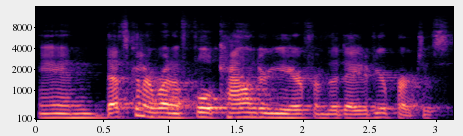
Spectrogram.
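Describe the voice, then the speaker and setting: Against a quiet background with audible room echo, a man of medium pitch speaks at a fairly quick pace with fairly even intonation. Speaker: quiz bowl coach and trainer; presenter training coaches. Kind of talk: tutorial. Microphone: video call.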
